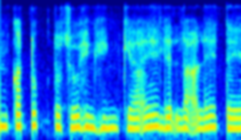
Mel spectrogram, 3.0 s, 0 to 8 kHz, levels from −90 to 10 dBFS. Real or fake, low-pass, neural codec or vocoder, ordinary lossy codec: real; 7.2 kHz; none; Opus, 16 kbps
